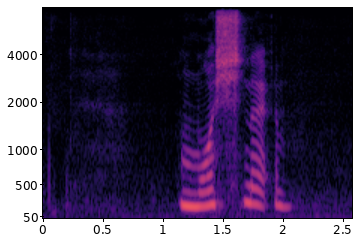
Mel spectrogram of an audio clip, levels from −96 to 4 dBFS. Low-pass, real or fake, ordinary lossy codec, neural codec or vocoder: none; fake; none; codec, 16 kHz, 2 kbps, FunCodec, trained on LibriTTS, 25 frames a second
